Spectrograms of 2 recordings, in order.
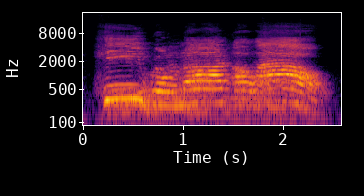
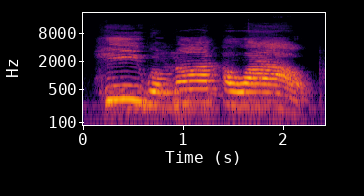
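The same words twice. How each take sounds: First: It is said firmly, with strong confidence. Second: It is said plainly, without strong confidence. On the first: "One more time with confidence" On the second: "Say that with me"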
